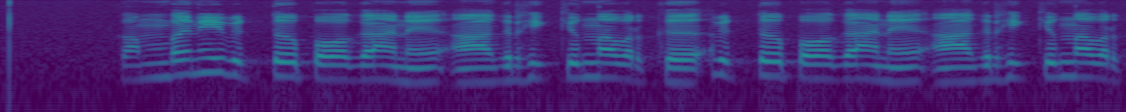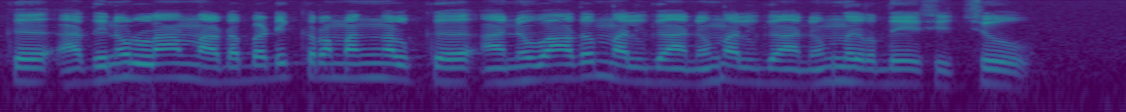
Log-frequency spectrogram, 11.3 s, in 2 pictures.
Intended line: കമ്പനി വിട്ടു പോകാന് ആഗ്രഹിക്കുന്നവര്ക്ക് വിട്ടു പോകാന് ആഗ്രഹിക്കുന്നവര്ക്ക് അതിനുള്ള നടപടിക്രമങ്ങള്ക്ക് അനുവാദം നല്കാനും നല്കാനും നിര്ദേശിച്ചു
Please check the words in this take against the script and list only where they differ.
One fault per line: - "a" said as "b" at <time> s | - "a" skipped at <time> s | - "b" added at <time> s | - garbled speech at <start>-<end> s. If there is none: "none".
none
